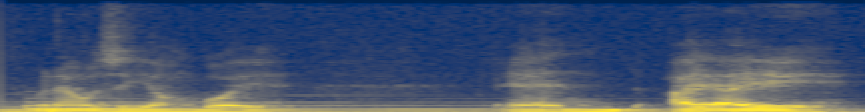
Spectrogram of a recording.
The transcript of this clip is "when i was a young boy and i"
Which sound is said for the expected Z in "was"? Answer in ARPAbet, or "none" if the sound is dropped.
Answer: Z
